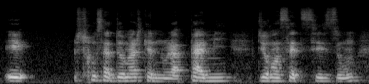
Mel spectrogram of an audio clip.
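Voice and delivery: ordinary delivery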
